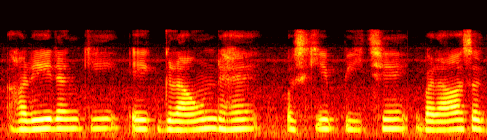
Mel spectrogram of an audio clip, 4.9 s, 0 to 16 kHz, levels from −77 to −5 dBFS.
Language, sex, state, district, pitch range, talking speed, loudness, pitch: Hindi, female, Bihar, Sitamarhi, 200-215 Hz, 125 wpm, -16 LUFS, 210 Hz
